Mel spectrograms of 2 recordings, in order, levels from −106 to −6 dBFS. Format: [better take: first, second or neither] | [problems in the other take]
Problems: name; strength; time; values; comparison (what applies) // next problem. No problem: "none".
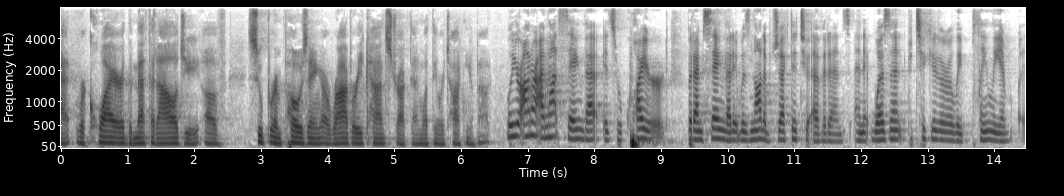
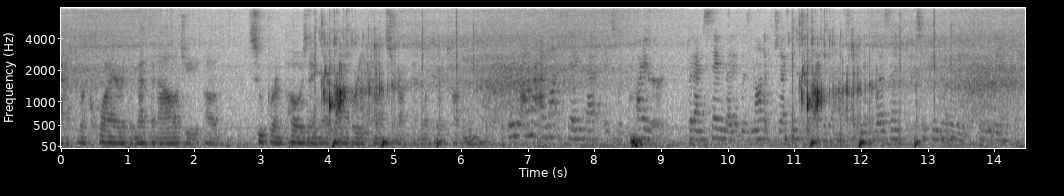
first | background sound (Gurgling); 4 dB above the speech // room echo; dies away in 0.4 s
